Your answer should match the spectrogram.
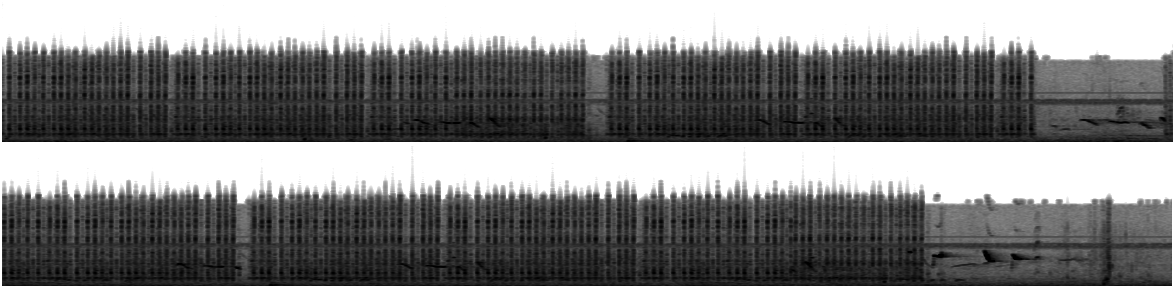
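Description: Typewriter keystroke sound effect, a fast steady run of clicks that pauses briefly about six seconds in, stops for over a second around ten seconds in, and ends about a second before the close. Birds chirp faintly in the background.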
